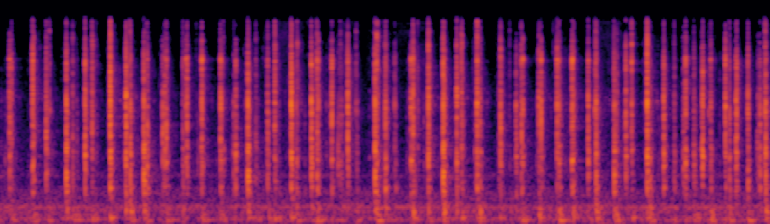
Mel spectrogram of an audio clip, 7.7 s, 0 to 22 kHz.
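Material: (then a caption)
Plastic. Fingertips of both hands type rapidly on a white full-size plastic mechanical computer keyboard. About 47 sharp, bright clicks and clacks come in quick succession, each dying out almost at once, over a faint low hum.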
